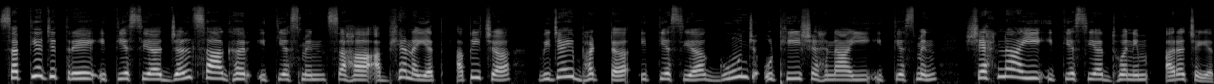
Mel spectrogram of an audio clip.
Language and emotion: Sanskrit, neutral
